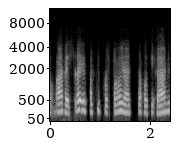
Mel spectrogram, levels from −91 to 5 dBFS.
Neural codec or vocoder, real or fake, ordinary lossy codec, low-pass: codec, 16 kHz, 0.5 kbps, FreqCodec, smaller model; fake; Opus, 32 kbps; 7.2 kHz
